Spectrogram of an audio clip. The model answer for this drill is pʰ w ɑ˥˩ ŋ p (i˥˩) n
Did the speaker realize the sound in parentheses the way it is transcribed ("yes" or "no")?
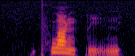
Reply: no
